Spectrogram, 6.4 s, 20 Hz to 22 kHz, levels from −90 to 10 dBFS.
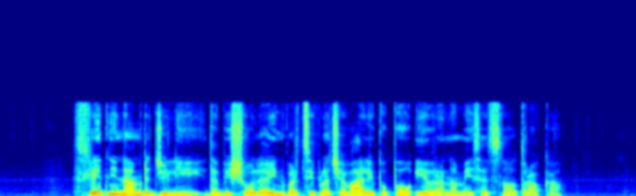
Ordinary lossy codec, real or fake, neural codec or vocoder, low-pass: none; fake; vocoder, 22.05 kHz, 80 mel bands, Vocos; none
